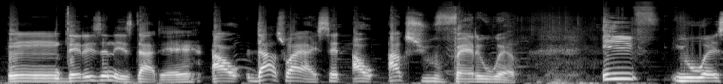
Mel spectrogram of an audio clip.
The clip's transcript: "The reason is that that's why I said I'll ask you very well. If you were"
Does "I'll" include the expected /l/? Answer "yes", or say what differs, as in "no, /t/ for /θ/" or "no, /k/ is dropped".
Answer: no, /w/ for /l/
